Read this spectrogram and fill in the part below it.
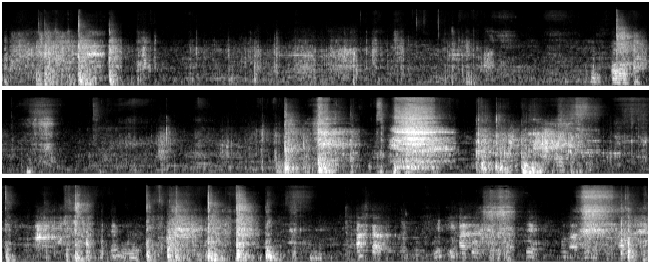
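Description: Bodies thump and slap onto a padded mat.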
